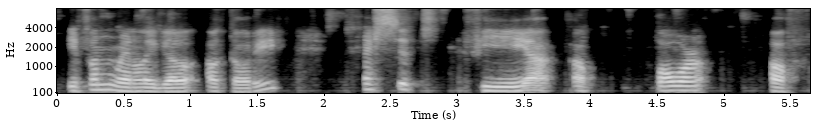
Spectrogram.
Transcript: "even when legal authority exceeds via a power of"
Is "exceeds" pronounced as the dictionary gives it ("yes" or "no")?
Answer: no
